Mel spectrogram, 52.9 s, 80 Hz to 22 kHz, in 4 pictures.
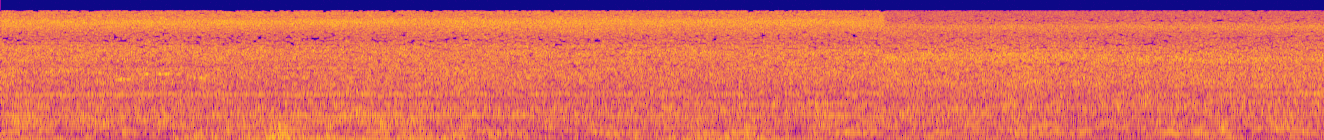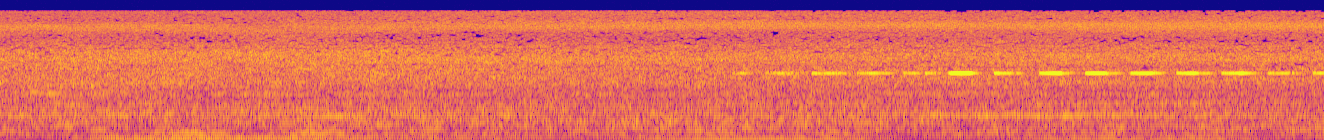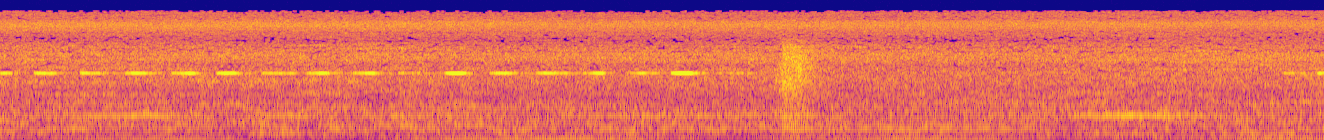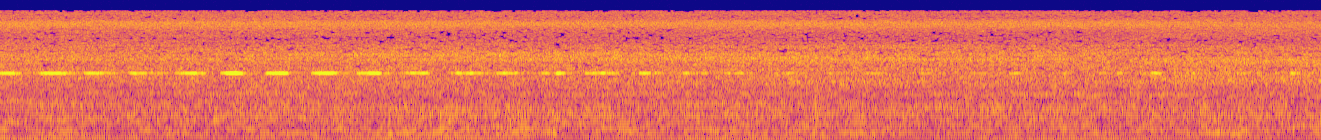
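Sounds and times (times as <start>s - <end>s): machine hum with low rumble: 0.0s - 52.9s
fast high repeated beep: 20.6s - 34.0s, 39.3s - 47.8s
short hiss: 34.2s - 34.7s.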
